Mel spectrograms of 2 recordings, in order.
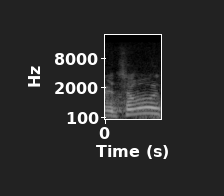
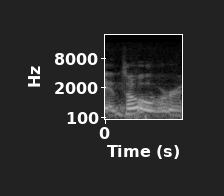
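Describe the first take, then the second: First: It's over said high with a rising over; crying comfort. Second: Over falling, high and louder through tears; It's over said high with a falling over; a louder tearful It's over; crying comfort. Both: Retold or imitated. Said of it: "and we're crying".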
